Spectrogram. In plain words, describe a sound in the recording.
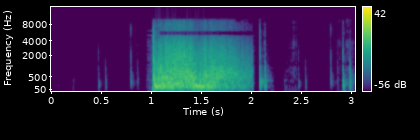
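A rifle fires a single loud shot that booms and rings out.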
